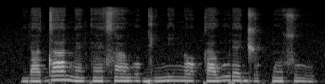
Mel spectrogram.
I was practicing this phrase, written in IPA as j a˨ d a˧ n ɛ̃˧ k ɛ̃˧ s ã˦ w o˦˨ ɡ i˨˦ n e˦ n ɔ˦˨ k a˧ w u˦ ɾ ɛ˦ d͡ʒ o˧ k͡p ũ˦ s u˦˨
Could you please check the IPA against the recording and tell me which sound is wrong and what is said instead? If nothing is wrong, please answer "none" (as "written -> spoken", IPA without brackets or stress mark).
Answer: e˦ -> i˦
